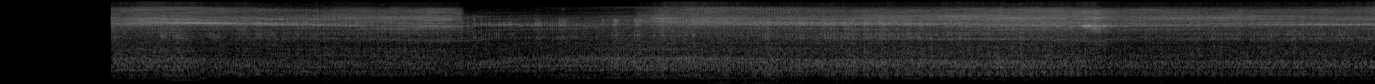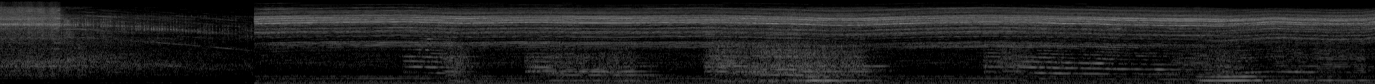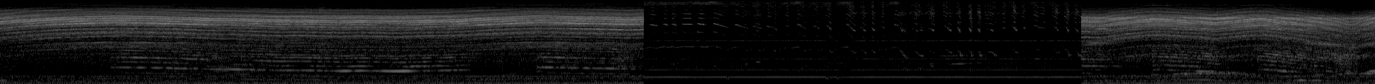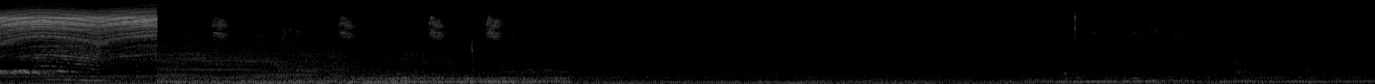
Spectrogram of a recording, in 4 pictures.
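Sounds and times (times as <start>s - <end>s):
power tool grinding knife blade: 1.1s - 44.2s.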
